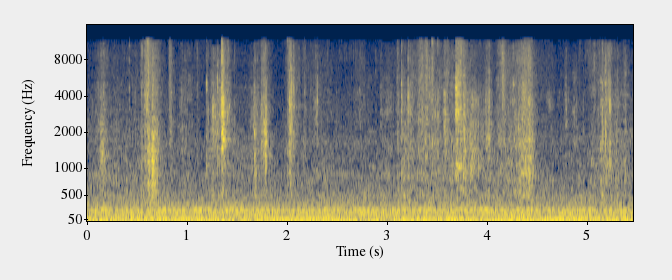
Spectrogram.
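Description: Crisp romaine lettuce leaves rustling and crinkling as they are handled and laid on a platter: a string of short, sharp crackles over a steady low hum.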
